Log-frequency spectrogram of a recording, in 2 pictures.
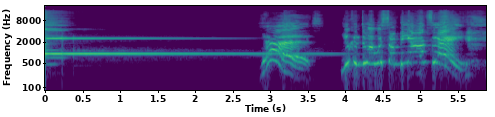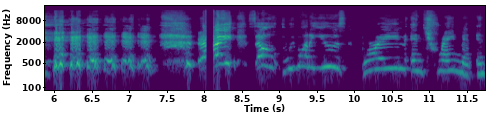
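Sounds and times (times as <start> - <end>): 
Tibetan singing bowl ringing: 0.0 - 4.2
speech: 3.4 - 11.7
laughter: 5.6 - 8.1.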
